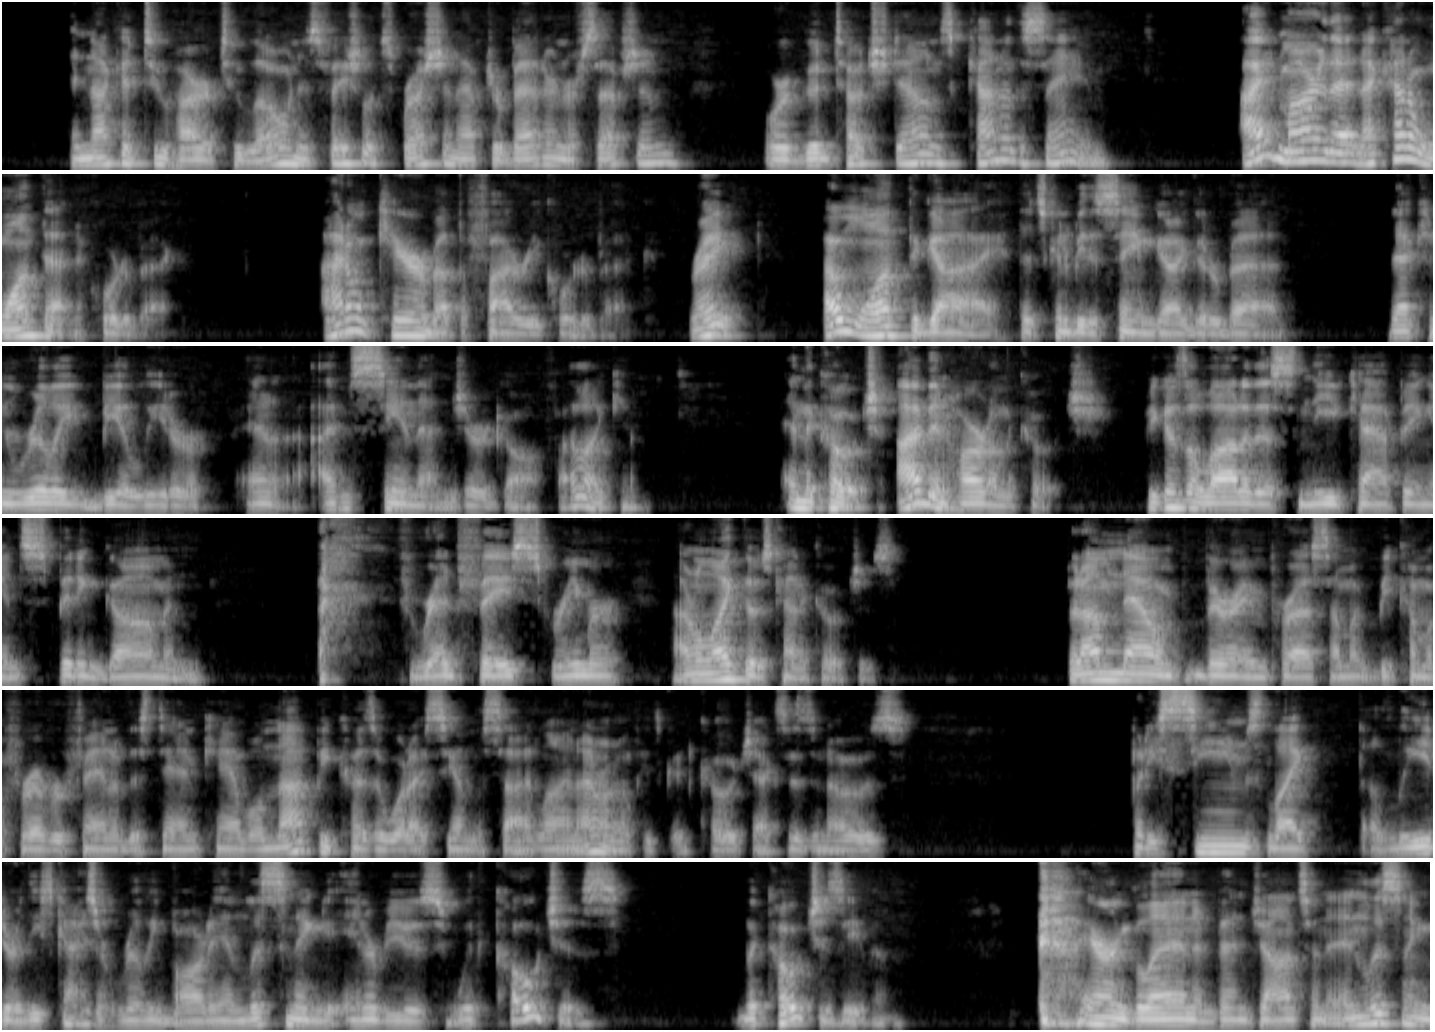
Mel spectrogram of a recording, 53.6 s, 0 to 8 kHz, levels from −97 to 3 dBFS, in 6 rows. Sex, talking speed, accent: male, 185 wpm, American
